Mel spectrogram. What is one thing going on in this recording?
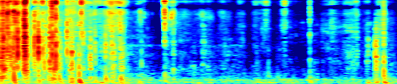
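Playing cards slide and rustle against each other.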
